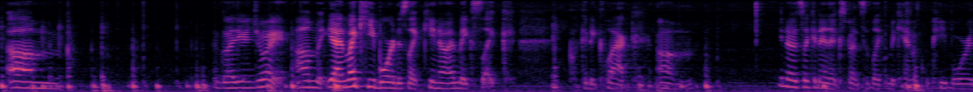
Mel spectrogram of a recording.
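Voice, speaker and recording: A soft-spoken woman talks at a fairly quick pace, her medium pitch showing ordinary variation. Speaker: drawing livestreamer. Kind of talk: casual chat. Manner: halting.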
